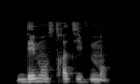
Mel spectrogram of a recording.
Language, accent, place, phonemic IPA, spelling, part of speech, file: French, France, Lyon, /de.mɔ̃s.tʁa.tiv.mɑ̃/, démonstrativement, adverb, LL-Q150 (fra)-démonstrativement.wav
- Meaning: demonstratively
